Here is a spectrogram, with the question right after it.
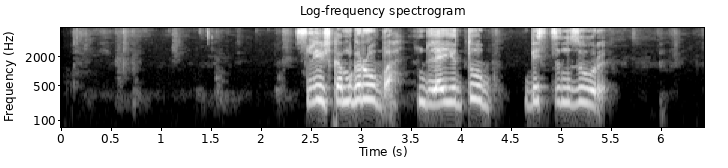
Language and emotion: Russian, angry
